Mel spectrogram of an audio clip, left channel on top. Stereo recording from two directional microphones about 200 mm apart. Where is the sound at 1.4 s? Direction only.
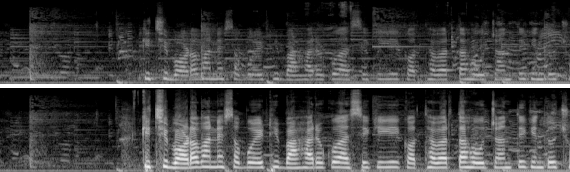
45° right (ahead or behind).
